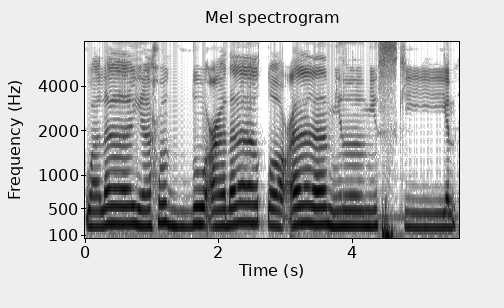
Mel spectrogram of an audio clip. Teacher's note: Di ayat yang ketiga, di sini ada kata wala yahuddu. Nah, do itu bagian si lidah kita, baik itu kanan atau kiri atau kedua-duanya, ditempelkan ke gigi geraham bagian atas.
